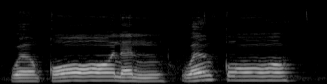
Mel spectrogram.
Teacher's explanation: ada fathah bertemu dengan alif maka dia termasuk Mad Thobi'i lagi nah panjangnya dua harakat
